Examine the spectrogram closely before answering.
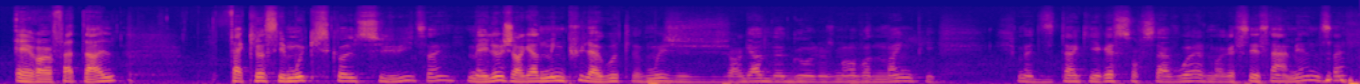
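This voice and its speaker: A man with a Quebec accent talks at a very fast pace and a fairly high pitch. His voice is somewhat breathy, with ordinary pitch variation. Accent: Québécois French. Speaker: stunt performer. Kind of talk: casual chat. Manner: animated.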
